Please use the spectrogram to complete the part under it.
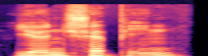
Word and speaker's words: Jönköping: In äh, Jönköping.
